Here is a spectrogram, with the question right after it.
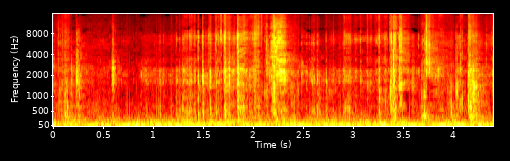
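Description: A utility knife scrapes and cuts along the edge of a solid, pink, translucent dry soap bar held in the hand, shaving off thin, crunchy flakes. Bright, crackly scraping bursts come in a quick, uneven run over a steady low hum.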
